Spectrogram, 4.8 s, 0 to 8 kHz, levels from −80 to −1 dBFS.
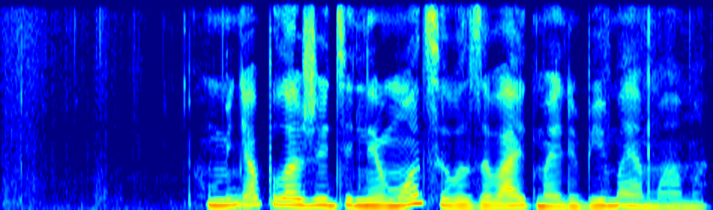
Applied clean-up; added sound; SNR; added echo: none; none; none; none.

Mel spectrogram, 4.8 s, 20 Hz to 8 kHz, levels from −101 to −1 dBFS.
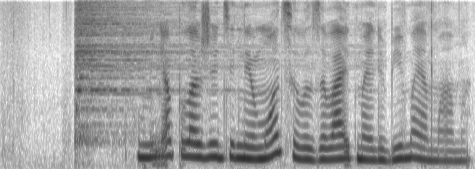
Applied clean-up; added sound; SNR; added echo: none; Hi-hat; 10 dB; none.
